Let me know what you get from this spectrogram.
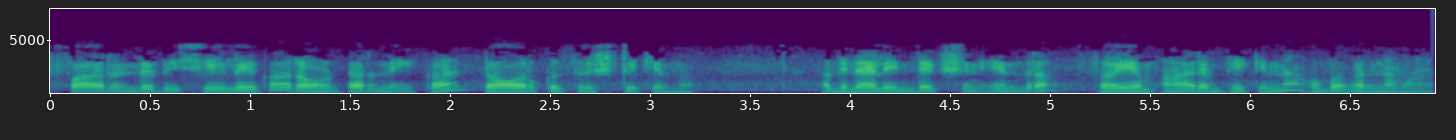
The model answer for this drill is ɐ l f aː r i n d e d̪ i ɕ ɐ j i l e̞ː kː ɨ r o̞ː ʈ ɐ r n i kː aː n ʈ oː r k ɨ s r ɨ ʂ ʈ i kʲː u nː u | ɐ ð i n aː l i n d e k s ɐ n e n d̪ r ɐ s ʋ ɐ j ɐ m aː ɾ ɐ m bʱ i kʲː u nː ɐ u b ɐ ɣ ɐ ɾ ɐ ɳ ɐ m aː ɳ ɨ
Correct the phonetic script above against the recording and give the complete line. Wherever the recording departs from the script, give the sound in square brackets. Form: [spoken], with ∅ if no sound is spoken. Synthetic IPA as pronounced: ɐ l f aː r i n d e d̪ i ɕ ɐ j i l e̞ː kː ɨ r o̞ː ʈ ɐ r n [iː] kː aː n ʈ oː r k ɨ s r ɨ ʂ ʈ i kʲː u nː u | ɐ ð i n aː l i n d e k [ʂ] ɐ n e n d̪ r ɐ s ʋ ɐ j ɐ m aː ɾ ɐ m bʱ i kʲː u nː ɐ u b ɐ ɣ ɐ ɾ ɐ ɳ ɐ m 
